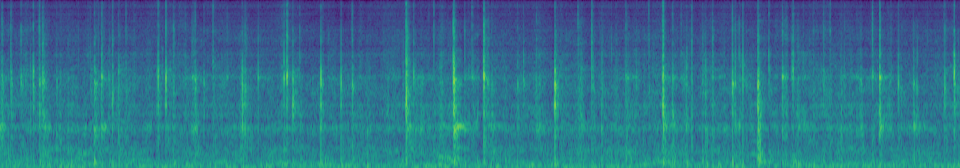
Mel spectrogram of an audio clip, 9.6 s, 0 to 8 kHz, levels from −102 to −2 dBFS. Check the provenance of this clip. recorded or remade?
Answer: remade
